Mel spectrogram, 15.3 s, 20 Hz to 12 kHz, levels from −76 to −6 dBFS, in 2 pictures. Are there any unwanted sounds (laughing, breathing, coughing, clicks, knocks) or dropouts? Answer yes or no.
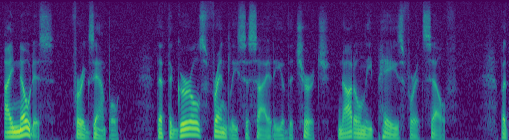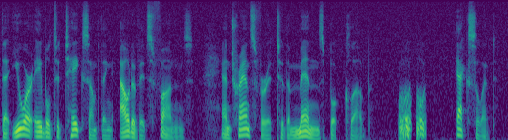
yes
